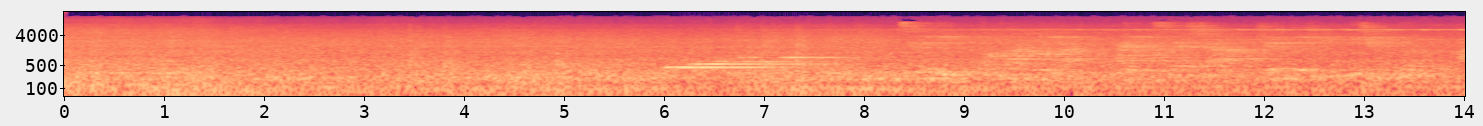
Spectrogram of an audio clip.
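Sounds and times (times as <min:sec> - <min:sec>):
chord of steady tones: 0:06.0 - 0:08.1.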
